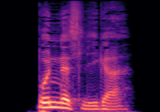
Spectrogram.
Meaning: A league in which clubs from the entire country participate
- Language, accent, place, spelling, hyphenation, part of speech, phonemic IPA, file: German, Germany, Berlin, Bundesliga, Bun‧des‧li‧ga, noun, /ˈbʊndəsˌliːɡa/, De-Bundesliga.ogg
